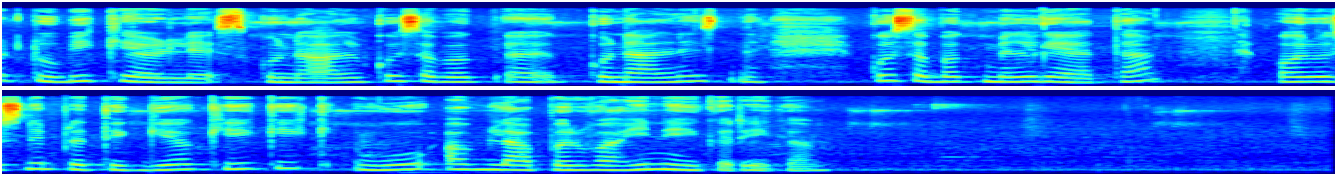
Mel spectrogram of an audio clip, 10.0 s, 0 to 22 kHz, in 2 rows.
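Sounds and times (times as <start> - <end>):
person speaking: 0.0 - 8.2
faint room hiss: 0.0 - 10.0
faint high-pitched squeaks: 8.1 - 9.8.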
